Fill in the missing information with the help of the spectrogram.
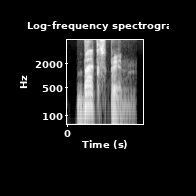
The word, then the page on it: backspin: British English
